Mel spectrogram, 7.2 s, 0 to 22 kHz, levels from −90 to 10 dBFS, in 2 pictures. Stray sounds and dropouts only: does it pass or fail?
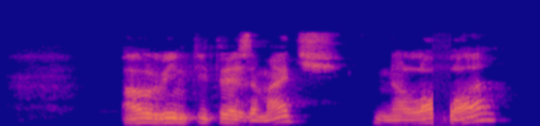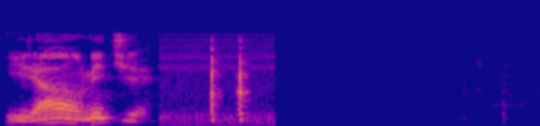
fail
